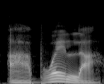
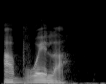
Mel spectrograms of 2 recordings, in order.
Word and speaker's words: abuela: in Spanish that and one way of remembering how to pronounce that is to think of the English word way W a Y because that's how it sounds abuela abuela okay so you can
